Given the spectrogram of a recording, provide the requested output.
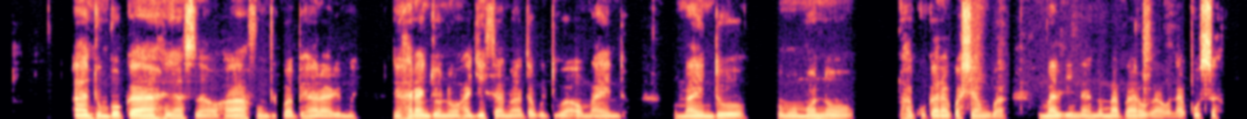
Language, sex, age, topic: Oshiwambo, male, 18-24, agriculture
